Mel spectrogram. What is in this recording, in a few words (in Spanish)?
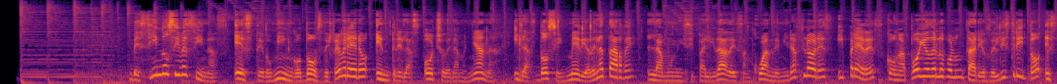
cuña radial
